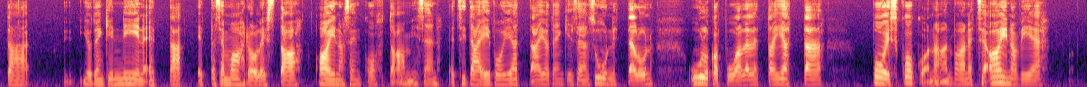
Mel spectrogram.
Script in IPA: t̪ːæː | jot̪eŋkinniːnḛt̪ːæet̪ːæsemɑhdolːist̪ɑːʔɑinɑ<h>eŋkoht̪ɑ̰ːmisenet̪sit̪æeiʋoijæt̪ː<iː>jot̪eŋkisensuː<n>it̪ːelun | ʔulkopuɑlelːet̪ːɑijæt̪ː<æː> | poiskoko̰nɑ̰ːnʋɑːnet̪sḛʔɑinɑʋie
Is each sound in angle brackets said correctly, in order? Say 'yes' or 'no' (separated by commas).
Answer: no, no, no, yes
